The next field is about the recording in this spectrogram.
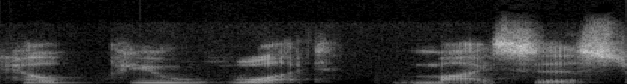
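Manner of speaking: deep thundering divine voice. As the statue glows in the temple, Heliod speaks in a loud booming voice. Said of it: "you hear a loud booming voice say".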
